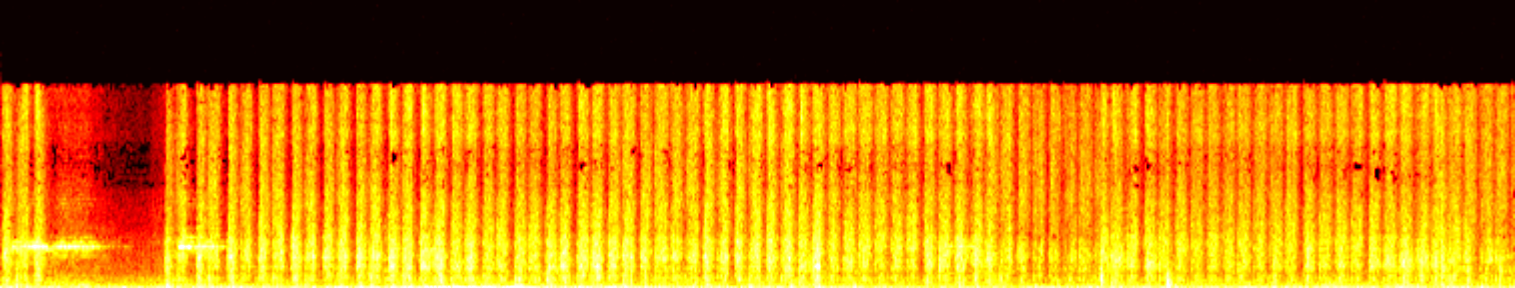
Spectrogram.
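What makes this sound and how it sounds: A black leather loafer, worn on a foot and held by one hand, is rubbed quickly with a wooden-backed bristle shoe brush. Rapid, fairly steady back-and-forth strokes make a bright, scratchy swishing over a constant low hum, continuing for the whole clip.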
